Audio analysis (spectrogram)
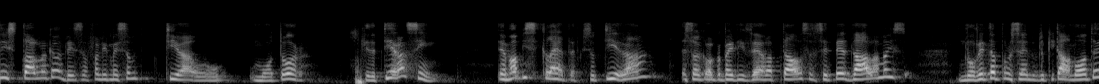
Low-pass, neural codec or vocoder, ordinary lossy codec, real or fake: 7.2 kHz; codec, 16 kHz, 0.8 kbps, ZipCodec; none; fake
